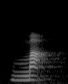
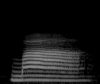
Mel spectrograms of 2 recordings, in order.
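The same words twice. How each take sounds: First: The syllable is cut off short and sharp. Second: The pitch falls lightly and slowly to the end. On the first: "점을 딱 찍어주시면 돼요" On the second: "아주 가볍게, 천천히, 그리고 끝까지 내려주시면 됩니다"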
